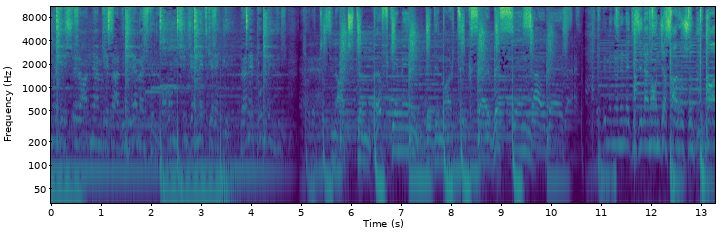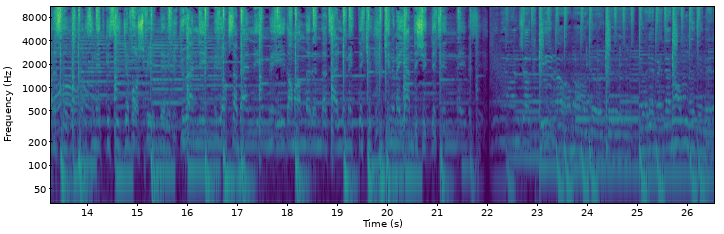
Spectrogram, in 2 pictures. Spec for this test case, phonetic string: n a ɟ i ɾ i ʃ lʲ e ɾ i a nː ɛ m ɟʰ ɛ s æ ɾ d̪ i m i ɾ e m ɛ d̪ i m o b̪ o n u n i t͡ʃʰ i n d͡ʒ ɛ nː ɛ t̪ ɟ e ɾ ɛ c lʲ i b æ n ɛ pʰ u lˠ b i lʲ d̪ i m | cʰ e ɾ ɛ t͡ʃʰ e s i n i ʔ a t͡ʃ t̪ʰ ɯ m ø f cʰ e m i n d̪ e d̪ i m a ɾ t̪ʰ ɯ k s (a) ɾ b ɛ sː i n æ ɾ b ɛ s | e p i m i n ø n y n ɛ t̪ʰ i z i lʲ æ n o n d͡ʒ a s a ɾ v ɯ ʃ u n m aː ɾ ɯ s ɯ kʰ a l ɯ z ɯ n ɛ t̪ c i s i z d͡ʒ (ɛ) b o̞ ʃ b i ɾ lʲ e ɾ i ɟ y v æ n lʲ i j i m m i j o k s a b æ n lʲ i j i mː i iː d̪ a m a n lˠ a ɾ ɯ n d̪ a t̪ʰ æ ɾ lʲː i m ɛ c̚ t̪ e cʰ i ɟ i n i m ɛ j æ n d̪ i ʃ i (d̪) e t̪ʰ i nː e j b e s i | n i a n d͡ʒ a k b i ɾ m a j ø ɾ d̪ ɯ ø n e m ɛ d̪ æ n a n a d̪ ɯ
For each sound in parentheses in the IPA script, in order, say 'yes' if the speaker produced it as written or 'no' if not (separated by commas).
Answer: no, yes, no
